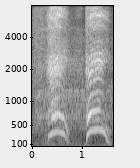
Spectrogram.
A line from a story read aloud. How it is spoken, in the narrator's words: Sarah yelling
